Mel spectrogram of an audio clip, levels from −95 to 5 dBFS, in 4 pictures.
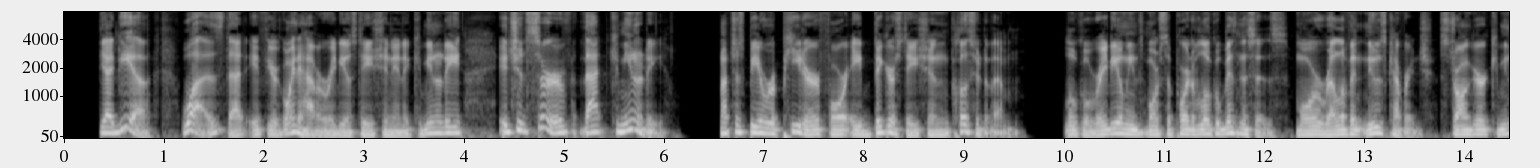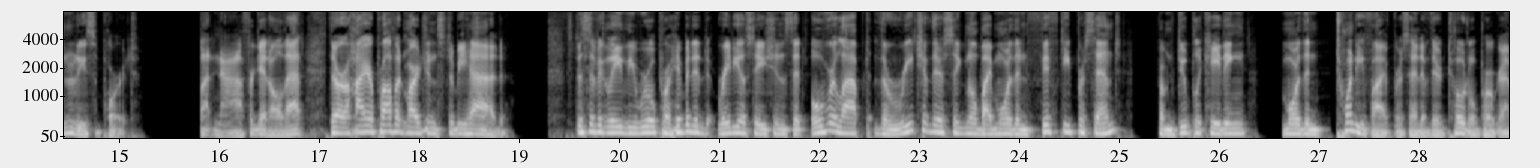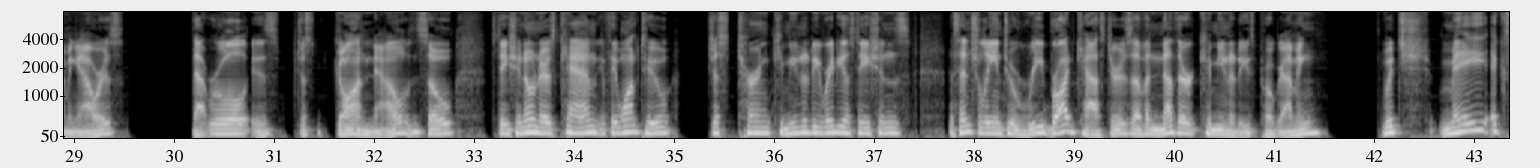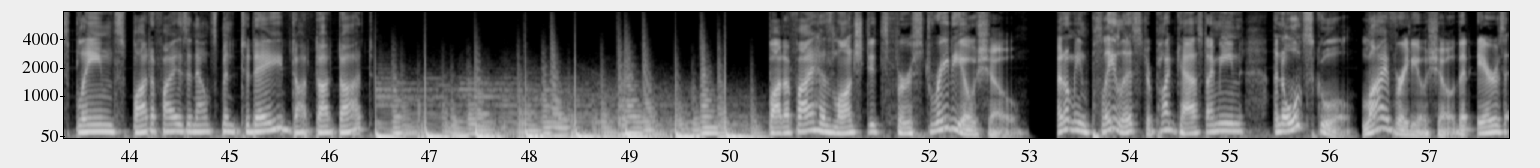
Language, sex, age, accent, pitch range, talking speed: English, male, 30-49, American, 90-145 Hz, 150 wpm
